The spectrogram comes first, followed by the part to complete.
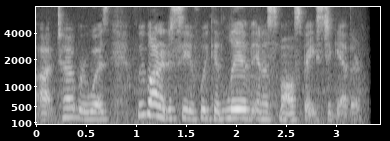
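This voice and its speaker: A woman at a very fast pace with lively intonation, noticeable background noise behind her. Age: 60s. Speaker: retired full-time RVer. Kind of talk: interview.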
